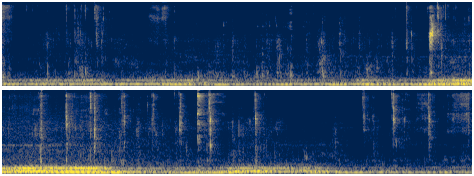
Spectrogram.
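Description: A person chewing mouthfuls of ramen noodles, with many short wet mouth clicks and smacks. A low steady hum runs underneath and swells about six seconds in.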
